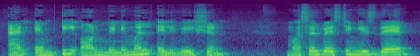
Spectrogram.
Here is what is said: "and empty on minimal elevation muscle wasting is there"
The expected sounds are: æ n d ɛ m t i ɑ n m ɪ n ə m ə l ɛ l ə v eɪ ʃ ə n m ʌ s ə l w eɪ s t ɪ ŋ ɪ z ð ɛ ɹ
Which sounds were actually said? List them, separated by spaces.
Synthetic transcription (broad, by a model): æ n d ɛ m t i ɑ n m ɪ n ə m ə l ɛ l ə v eɪ ʃ ə n m ʌ s ə l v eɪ s t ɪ ŋ ɪ z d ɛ ɹ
